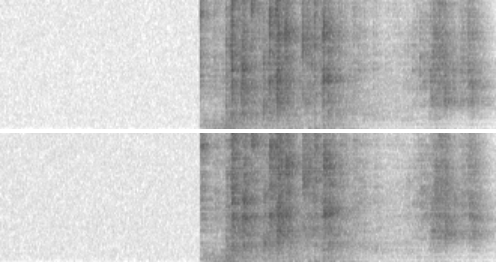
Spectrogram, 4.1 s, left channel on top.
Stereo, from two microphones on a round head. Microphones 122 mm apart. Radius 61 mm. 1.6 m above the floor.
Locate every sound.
1.7 s crumpling: 65° left (ahead or behind), 1.1 m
